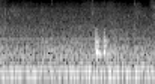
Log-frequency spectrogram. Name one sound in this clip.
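A tablet clicks softly onto a wooden table.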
